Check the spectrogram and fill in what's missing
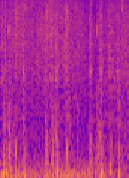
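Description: Horse hooves gallop at a quick, even rhythm in Metal Gear Solid V, the clip-clop beats close and steady over a low game background, with no talk.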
